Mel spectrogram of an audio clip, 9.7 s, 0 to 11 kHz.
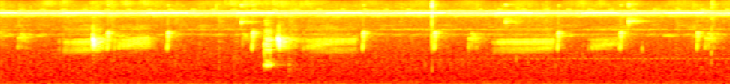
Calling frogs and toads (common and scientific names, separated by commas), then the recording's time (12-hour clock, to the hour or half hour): Pithecopus azureus, pointedbelly frog (Leptodactylus podicipinus), Chaco tree frog (Boana raniceps)
~3am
